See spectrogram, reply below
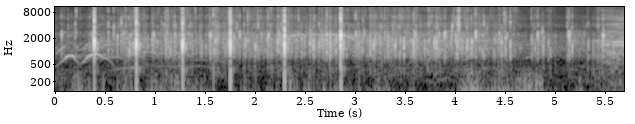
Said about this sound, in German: Erstmal für die Schutzmaßnahmen an die Regierung, Applaus und für unser Team, diese Leute haben hier übernachtet, um das aufzubauen, damit du hier sein kannst, damit wir gemeinsam Gottesdienst feiern können. Dafür gibt es noch einen extra Applaus.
